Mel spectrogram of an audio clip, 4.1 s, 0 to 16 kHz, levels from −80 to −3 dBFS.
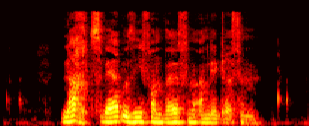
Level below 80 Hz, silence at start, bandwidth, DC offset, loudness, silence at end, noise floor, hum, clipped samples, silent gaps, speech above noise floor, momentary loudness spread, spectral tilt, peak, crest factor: -52 dBFS; 0.8 s; 11.5 kHz; under 0.1%; -22 LUFS; 0.7 s; -59 dBFS; none; under 0.1%; none; 39 dB; 12 LU; -6 dB/octave; -4 dBFS; 20 dB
